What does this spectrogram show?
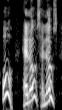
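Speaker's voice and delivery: very high, loud little goblin; goblin greeting. Acted. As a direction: greet the room as an excited goblin. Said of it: "You see Gob scamper up".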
